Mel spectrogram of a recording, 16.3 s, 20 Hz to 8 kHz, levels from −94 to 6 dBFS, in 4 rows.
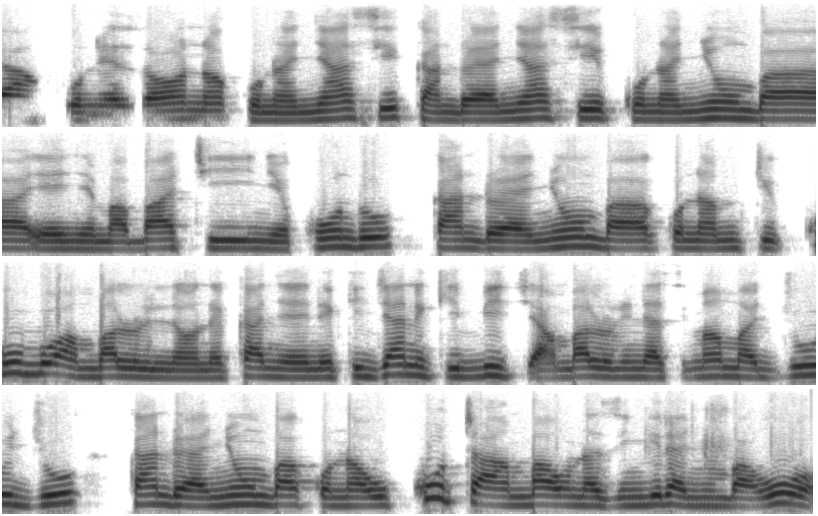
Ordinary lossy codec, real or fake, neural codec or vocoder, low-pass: Opus, 32 kbps; real; none; 7.2 kHz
